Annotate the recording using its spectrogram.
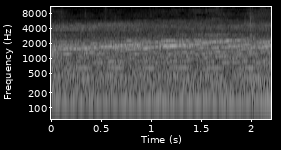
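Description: Live droning experimental band music: a dense sustained wash over a steady low hum, with a single high tone slowly rising in pitch.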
